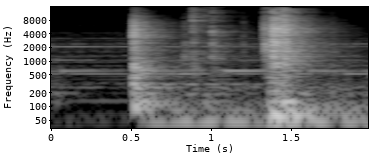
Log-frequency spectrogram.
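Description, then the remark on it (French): A door is opened by a youth-justice educator with a sharp thunk and rattle of the latch, followed a moment later by a heavier wooden clunk, over a low steady hum. “L'éducatrice ouvre la porte.”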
